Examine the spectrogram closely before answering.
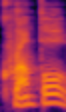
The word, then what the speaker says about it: crumple: crumble B crumble and with crumple we have the letter P so we make the P sound PP Crump they are different let's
